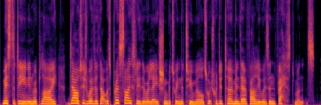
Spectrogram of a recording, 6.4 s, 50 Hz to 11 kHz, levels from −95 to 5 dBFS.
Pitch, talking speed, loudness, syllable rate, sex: 225 Hz, 205 wpm, -17 LUFS, 6.2 syllables/s, female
